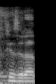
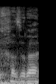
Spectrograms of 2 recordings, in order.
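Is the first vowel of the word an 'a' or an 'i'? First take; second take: i; a. First: The first vowel sounds like 'i'. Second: The first vowel sounds like 'a'. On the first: The speaker calls it wrong. "हम उसको पढ़ लेते हैं रवानी में ख़िज़रा। ये ख़िज़रा नहीं है" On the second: The speaker calls it right. "असल लफ्ज़ है ख़ज़रा"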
